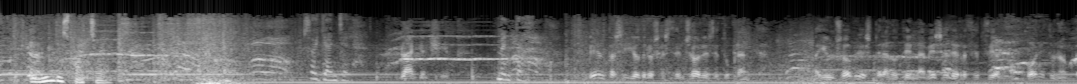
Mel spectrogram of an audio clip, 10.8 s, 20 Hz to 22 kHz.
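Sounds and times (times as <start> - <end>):
speech: 0.3 - 1.7, 3.1 - 10.7
heavy thud and crash: 1.8 - 2.7.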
